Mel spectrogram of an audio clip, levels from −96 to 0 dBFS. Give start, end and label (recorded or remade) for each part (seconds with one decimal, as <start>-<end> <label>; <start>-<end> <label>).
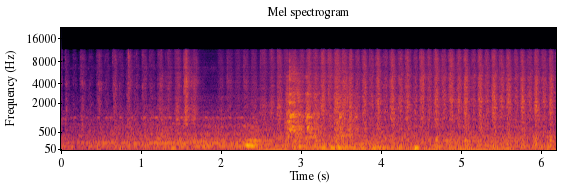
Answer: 0.0-1.3 recorded; 1.3-3.6 remade; 3.6-6.2 recorded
